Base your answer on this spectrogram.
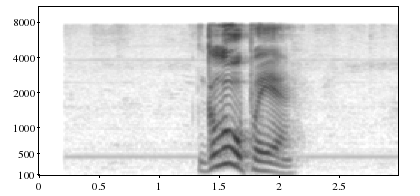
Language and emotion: Russian, angry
